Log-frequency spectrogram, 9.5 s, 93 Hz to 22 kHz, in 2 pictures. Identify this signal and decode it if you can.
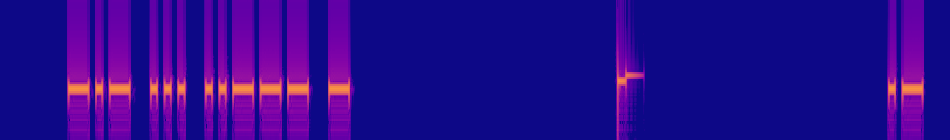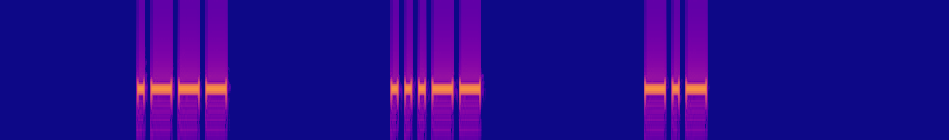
Morse code, heard as a keyed tone, about 36 wpm, spaced as for 15 wpm, 700 Hz. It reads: KS2T AJ3K
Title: USA Call Signs - 4 Characters - 8x Character Spacing - 35wpm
